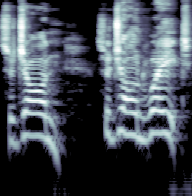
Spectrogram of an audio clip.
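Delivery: put-on very high young boy shouting, calling out. Voicing a young boy shouting after a knight: young boy shouting. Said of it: "the voice of a young boy, kind of shouting after you".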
